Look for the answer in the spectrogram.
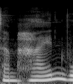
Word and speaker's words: Samhain: Genau, also dieses Samhain wurde schon vor über 2000 Jahren gefeiert, in Irland, Schottland und in anderen keltischen Regionen Europas. Ach ja, und ursprünglich ausgesprochen ist es Samhain. Genau, das Samhain ist eher eben ein deutsches Wort, eben dafür eine deutsche Übersetzung.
